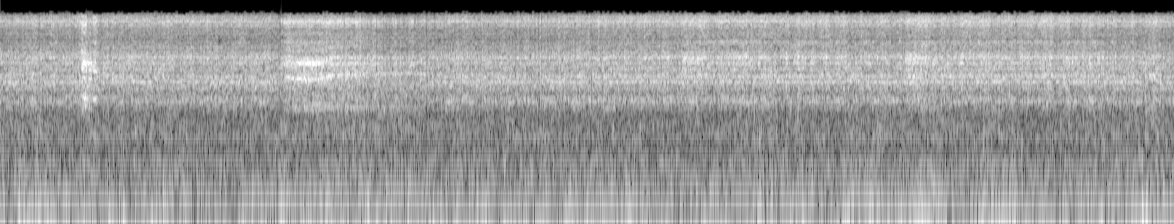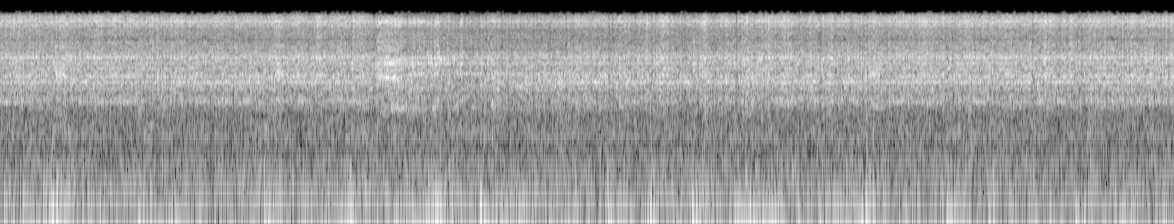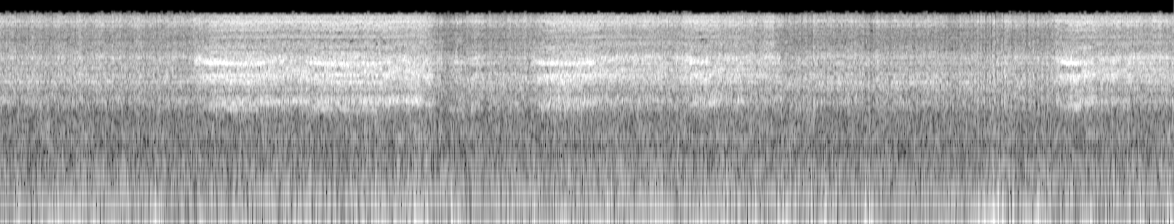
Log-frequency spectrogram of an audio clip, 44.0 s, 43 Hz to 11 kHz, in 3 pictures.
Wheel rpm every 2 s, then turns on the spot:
230, 230, 230, 230, 230, 230, 230, 240, 230, 230, 230, 230, 230, 230, 230, 230, 220, 220, 230, 230, 230, 230.
none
